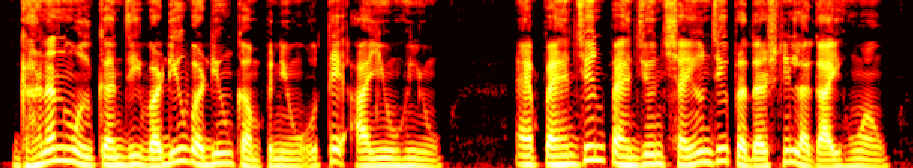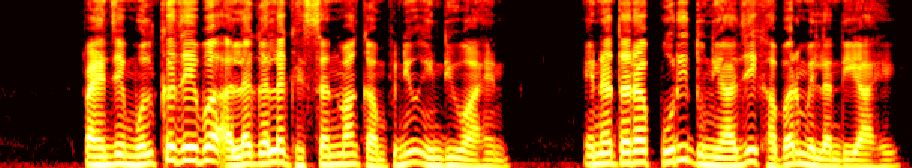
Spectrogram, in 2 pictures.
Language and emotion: Sindhi, neutral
